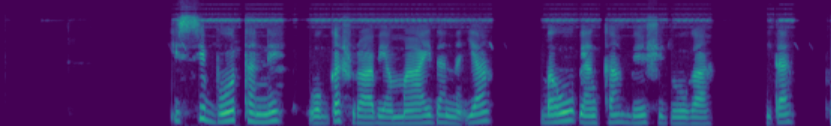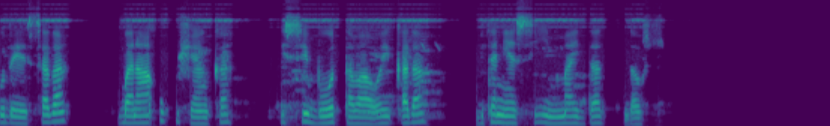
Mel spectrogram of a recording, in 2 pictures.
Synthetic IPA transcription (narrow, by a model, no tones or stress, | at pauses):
ʔɪsːɪbo̞ːt̪ːɐnːɛ | wɔɡːɐʃʊɾaːbɪjamaːjɪd̪ɐnɐ̰ʔɪ̰jaː | bɐhuːpʼɪjɐŋkːɐbe̞ːʃːɪd̪oːɡaː | hɪt̪ʼɐ | p̪ʊd̪ɛːsːɐd̪ɐ | bɐnaːʔʊkʊʃɪjɐŋkːɐ | ʔɪsːɪbo̞ːt̪ːɐβaːwɔjkʼːɐd̪ɐ | bɪt̪ɐnɪjɐsːɪɪmːɐjd̪ːɐd̪ɐwʊs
